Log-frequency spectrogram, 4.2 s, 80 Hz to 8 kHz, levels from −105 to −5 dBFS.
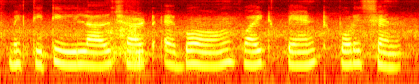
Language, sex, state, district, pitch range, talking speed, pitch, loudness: Bengali, female, Assam, Hailakandi, 235-245 Hz, 100 wpm, 240 Hz, -18 LUFS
